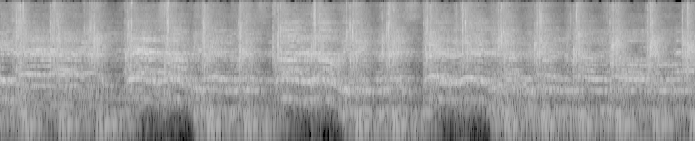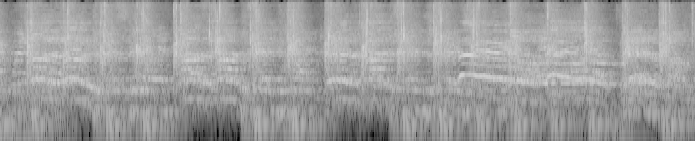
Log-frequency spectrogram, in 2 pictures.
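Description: A rugby league team's men singing their victory song together in a loud group chorus, marking a win. Under the singing runs a steady beat of sharp hits, about three a second.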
